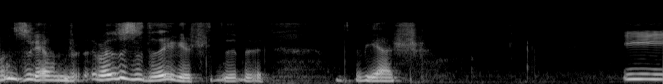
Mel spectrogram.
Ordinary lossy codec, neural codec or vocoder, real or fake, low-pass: none; codec, 16 kHz, 4 kbps, X-Codec, WavLM features, trained on Multilingual LibriSpeech; fake; 7.2 kHz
